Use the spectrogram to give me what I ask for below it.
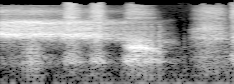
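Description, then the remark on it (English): A person makes a run of rhythmic, hissy breaths and puffs, like Lamaze-style panting, with no talking over it. “No, that's Lamaze.”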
